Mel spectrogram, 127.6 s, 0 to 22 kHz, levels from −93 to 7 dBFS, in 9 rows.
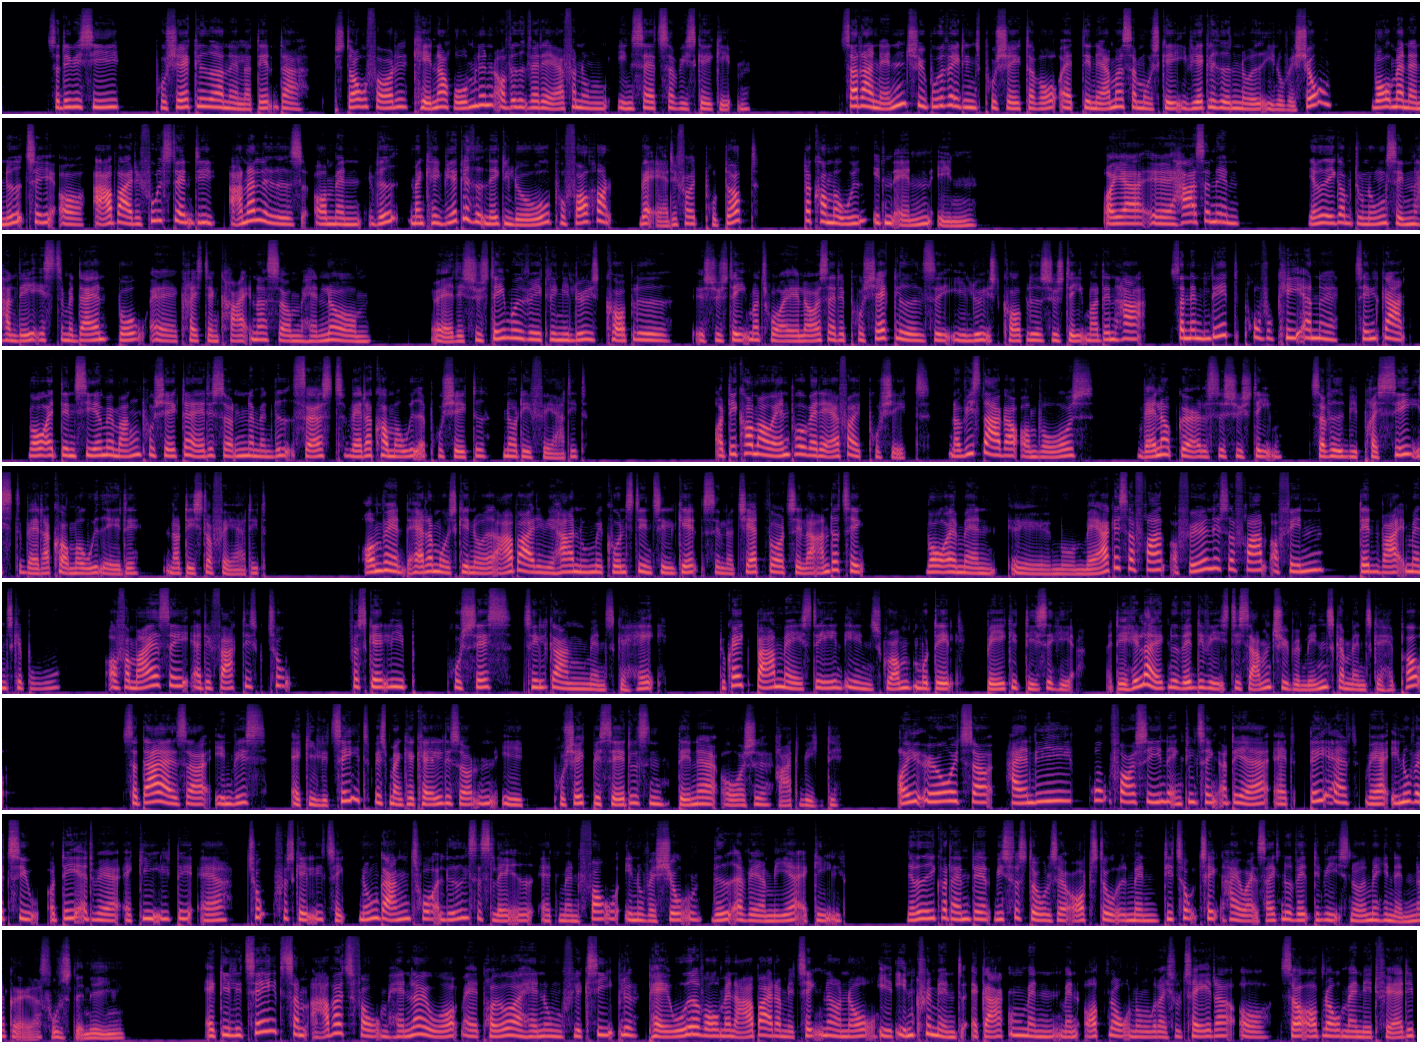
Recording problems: none

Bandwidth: 17.5 kHz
